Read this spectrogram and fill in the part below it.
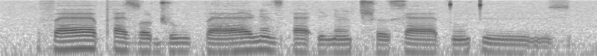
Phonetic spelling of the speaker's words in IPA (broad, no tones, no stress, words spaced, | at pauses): fæːpʰæzɔɖ͡ʐuː pæːɳɛ̃z ʔæʔiɳɛ̃ ʈ͡ʂʰəxæː t̪ũ t̪ʉːz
